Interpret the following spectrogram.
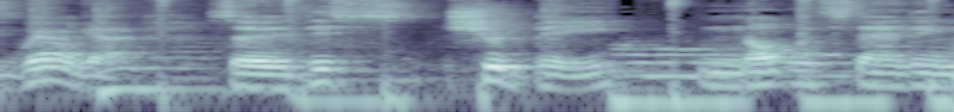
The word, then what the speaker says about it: Gaeilge: It's Gaeilge, so this should be, notwithstanding my appalling pronunciations, this cocktail is the Parlez Vous Gaeilge.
